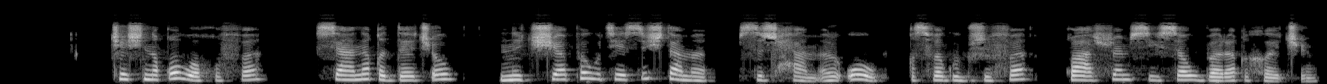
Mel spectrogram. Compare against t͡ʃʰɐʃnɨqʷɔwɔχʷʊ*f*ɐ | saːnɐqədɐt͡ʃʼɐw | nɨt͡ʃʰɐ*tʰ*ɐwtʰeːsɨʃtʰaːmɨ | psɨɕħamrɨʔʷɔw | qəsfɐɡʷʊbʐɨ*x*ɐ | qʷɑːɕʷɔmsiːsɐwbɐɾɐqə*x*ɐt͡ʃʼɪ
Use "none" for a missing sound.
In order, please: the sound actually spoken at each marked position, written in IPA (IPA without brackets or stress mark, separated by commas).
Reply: f, pʰ, f, x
